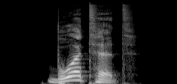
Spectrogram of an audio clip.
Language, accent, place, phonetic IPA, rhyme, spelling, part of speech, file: German, Germany, Berlin, [ˈboːɐ̯tət], -oːɐ̯tət, bohrtet, verb, De-bohrtet.ogg
- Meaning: inflection of bohren: 1. second-person plural preterite 2. second-person plural subjunctive II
